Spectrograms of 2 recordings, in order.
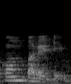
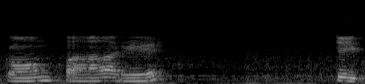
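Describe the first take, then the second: First: Said in the usual way. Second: comparative very slowly, syllable by syllable, softly; drawn-out while writing. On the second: Real, not acted. Teacher writing the note, comparative drawn out softly by syllable. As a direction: stretch each syllable of comparative quietly.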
